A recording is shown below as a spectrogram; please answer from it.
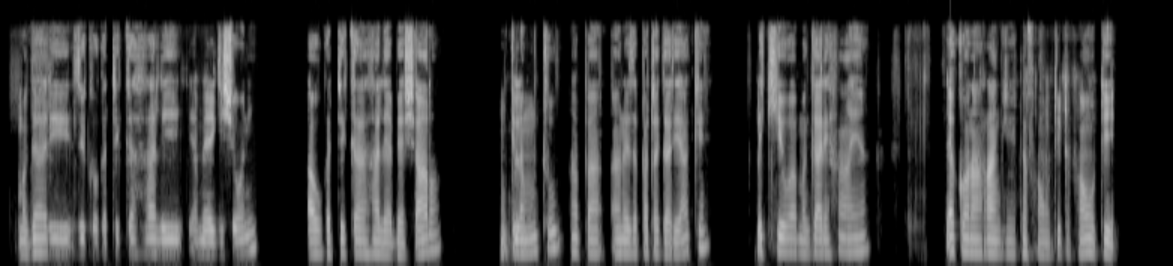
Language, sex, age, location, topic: Swahili, male, 18-24, Wajir, finance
